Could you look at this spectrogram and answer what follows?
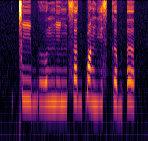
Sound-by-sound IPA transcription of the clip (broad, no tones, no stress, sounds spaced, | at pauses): ǀ i bʱ ʊ ŋ i ŋ s ʌ d ɓ ɑ ŋ vʲ ə s k ə b ʔ ə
